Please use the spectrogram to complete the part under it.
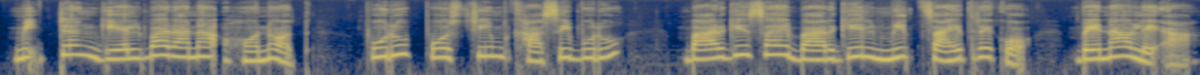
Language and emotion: Santali, neutral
